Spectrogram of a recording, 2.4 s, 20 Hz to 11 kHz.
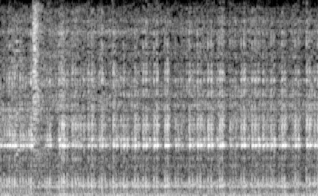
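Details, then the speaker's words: Voltas VC Cooler showcase fridge, supply voltage 230V fine, fan not touching; steady loud compressor drone with harsh rattly chatter and high whistle from internal piston, tapping didn't help, compressor to be replaced under warranty. "इसका main दिक्कत जो compressor के अंदर में जो piston रहता है उसका से आवाज आ रहा था।"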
